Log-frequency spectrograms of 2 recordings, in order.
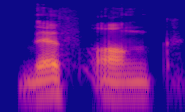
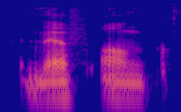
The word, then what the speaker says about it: Nafaunkh: Nef'onk. Nef'onk.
